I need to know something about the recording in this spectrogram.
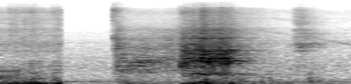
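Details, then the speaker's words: OBS Ford Bronco with a starting issue, cranked after the starter cable was rewired so the starter is constantly hot: a brief rough grind as the starter engages, then the engine catches; a replacement starter mismatched to the transmission type grinding on the ring gear. "It did a little grindy grind."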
